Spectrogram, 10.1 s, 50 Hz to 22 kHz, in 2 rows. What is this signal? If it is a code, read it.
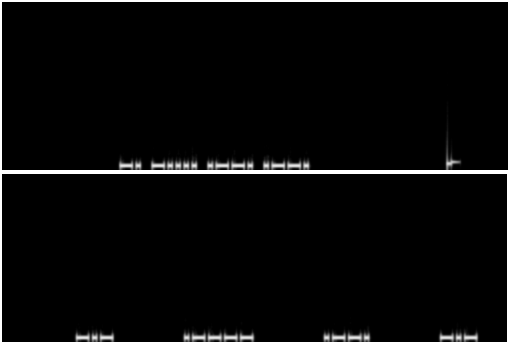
Morse code, heard as a keyed tone, about 30 wpm, spaced as for 15 wpm, 690 Hz. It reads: N6PP K1PK
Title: USA Call Signs - 4 Characters - 6x Character Spacing - 30wpm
